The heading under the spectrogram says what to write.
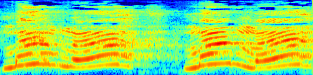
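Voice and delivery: high cry, each Mama stretched out. Narrator reading Milton Mule bursting into the kitchen: crying out. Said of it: "Cried Milton Mule as he burst into the kitchen".

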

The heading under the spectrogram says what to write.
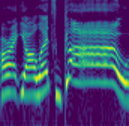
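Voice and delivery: loud, drawn-out yell. Streamer hyping up the viewers as they get going, yelling. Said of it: "Sorry for yelling".

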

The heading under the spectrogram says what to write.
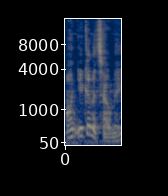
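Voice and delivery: soft, gentle tone. Narrating a man who has just released a woman, asking her gently. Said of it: "Then he said gently".

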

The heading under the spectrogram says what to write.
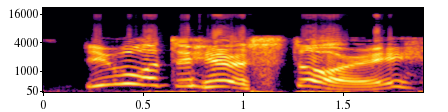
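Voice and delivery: put-on very high, loud, friendly, chatty old-man voice. Game master voices the old person by the fireplace, in an old person voice. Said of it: "When you get close to the old person by the fireplace".

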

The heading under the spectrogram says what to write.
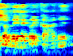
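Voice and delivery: low morning voice. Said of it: "I'm sorry, my morning voice".

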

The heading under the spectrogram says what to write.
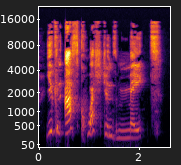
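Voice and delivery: slow, loud, patronizing condescending tone. Retelling what the other person said: imitating a condescending remark. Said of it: "the most condescending thing I've ever heard".

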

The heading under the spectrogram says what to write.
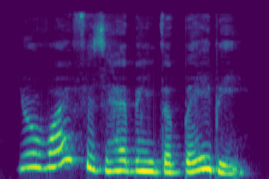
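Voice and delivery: ordinary delivery, nothing marked

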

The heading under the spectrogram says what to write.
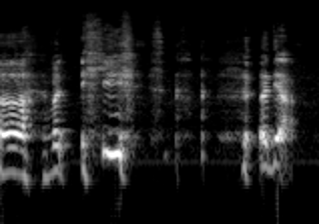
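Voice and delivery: words slowed and broken by hard laughing. Trying to resume talking after a fit of laughter: laughing while talking. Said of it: "I can't stop myself from laughing".

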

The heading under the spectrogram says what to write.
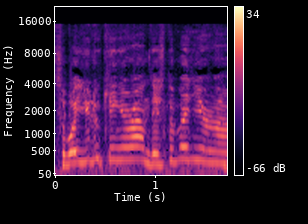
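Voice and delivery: suspicious, accusing, high and loud voice.

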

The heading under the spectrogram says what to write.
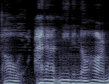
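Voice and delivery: ordinary delivery

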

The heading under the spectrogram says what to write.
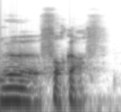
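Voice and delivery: mock mumble under breath. Retelling a stranger's reply after being refused: imitating a mumble under the breath. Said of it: "mumbled under his breath".

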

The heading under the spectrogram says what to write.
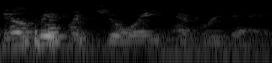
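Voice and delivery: loud, dry, thick, knowing sarcasm. Answering an interviewer's question about his job, sarcastic. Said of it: "with all sarcasm behind that".

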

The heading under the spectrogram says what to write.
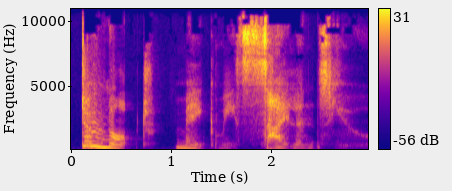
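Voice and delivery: loud, very slow, drawn-out hissed words. Livia warns her brother Remus, who is behind bars: hissed. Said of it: "she hissed".

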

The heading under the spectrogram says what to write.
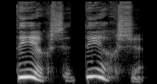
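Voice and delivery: soft, urgent whisper, barely above breath. Tim speaks to Bul, whispering. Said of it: "прошепотів Тім".

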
